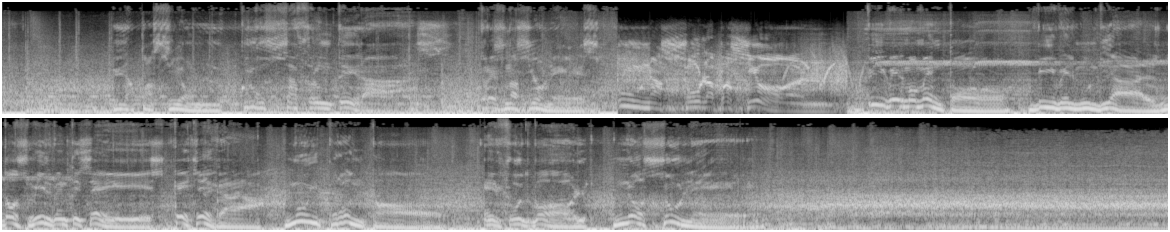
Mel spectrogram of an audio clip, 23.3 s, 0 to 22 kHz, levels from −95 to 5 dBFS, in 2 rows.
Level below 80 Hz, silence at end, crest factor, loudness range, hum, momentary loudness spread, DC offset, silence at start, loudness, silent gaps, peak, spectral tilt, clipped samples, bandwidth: -22 dBFS; 0 s; 8 dB; 2 LU; none; 4 LU; under 0.1%; 0 s; -14 LUFS; none; -4 dBFS; -4.5 dB/octave; under 0.1%; over 20 kHz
